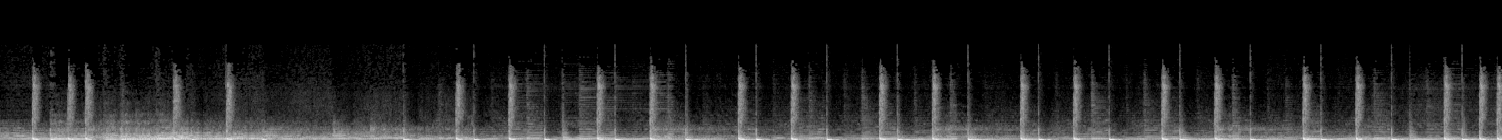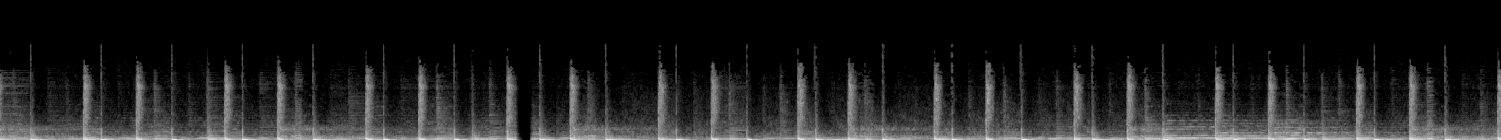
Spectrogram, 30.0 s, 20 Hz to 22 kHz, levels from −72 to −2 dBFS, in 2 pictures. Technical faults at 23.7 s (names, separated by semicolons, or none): call bitrate drop; jitter buffer speed-up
